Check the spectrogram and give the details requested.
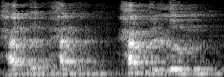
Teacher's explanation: ஹப் என்று சொல்லும்போது கல்கலா, அதாவது அந்த பாவுக்கு மேல சுக்குன்றது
